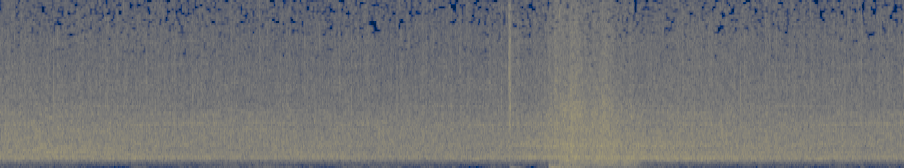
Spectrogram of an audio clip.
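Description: A large crowd cheers steadily throughout.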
